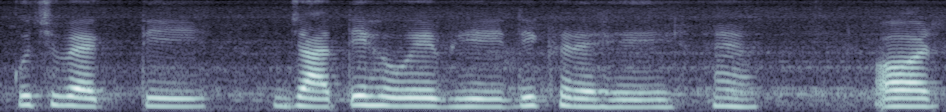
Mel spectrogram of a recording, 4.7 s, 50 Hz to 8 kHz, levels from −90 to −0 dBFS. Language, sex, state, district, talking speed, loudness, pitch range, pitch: Hindi, female, Chhattisgarh, Raipur, 115 wpm, -18 LUFS, 205-225 Hz, 210 Hz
